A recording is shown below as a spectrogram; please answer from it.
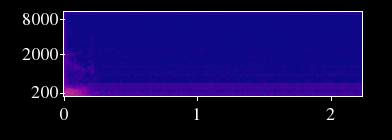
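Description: Low-level steady electrical mains hum, a few constant low tones with nothing else over them; a man's spoken word trails off at the very start.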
